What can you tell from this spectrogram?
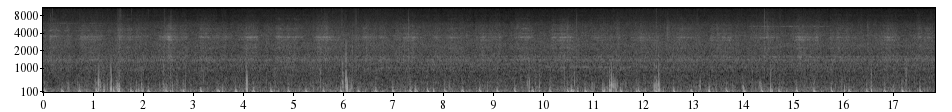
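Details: Steady, regular heartbeat, about 85 beats a minute, under heavy hiss and rubbing noise; a second attempt at recording a heartbeat.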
